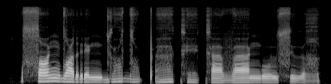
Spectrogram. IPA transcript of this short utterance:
sˤiŋdˤɛrɛŋ dṳdˤi̤ pʼa̤kʰɛ̤kʰa vaŋolsɯʁ

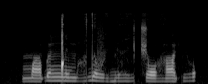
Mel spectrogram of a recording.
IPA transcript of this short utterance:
mɑ̃ɓø ŋ͡ǃimɑ̤də vi̤bʲəɦi̤ t͡ʃo ɦɑ̃pʲo̤

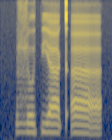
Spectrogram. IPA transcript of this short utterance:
ɮopʲaːkʼaː

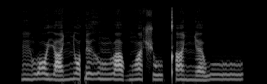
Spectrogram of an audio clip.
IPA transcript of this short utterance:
ĩ˨βɔ˦ ja˨ ɲɔ˦ɗɪ˦ ɣũ˦βa˦˨ ɡʷã˦ʃuː˨kʼã˦ ɲɛ˨wuː˦

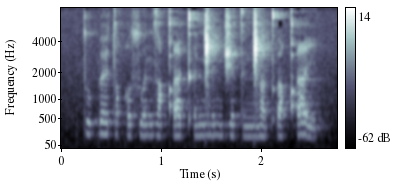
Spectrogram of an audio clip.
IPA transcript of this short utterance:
tʷipøtɐqʷə sʷɛnzɐqʼi kʼəŋ͡ǁind͡ʒɪtɪ ŋ͡ǁɐkʼu qʼi

